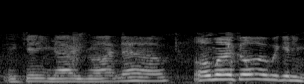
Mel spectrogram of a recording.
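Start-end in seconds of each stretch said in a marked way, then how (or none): 1.9-3.0 excited. Real, not acted. Excited at getting married.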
